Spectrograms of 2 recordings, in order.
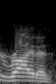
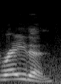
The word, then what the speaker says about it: Raiden: and Shogun too wait I said Ryden I meant Raiden look how the way it's spelled Raiden not Ryden like Raiden from Mortal Kombat that's how it's pronounced I'm not gonna pull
